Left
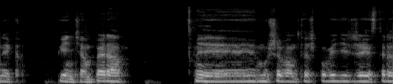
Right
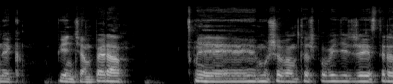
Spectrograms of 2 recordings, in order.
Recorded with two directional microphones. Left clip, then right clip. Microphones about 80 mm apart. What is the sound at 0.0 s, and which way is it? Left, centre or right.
Speech, left.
